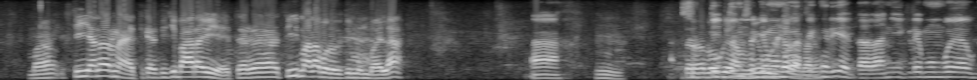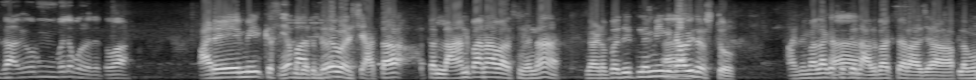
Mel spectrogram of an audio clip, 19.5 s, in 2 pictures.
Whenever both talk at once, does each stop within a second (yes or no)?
no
